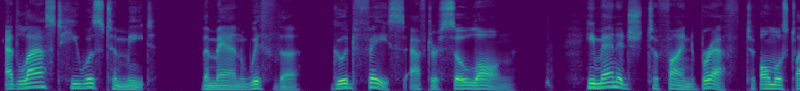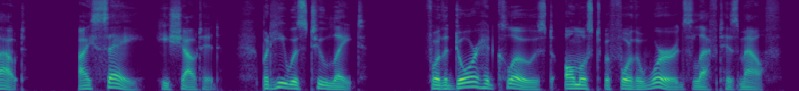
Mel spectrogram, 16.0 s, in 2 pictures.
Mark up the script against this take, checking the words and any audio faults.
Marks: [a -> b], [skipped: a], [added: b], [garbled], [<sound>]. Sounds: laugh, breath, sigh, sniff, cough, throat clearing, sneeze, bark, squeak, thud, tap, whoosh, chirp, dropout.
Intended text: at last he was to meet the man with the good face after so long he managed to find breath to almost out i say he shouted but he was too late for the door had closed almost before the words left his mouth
at last he was to meet the man with the good face after so long [whoosh] he managed to find breath to almost out i say he shouted but he was too late for the door had closed almost before the words left his mouth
